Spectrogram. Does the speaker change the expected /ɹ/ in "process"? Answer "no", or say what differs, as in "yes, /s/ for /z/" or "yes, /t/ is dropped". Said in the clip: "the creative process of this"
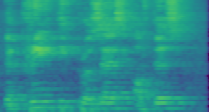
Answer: no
